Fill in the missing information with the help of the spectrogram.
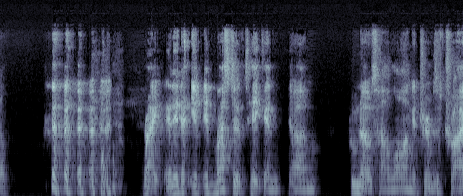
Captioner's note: laughs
